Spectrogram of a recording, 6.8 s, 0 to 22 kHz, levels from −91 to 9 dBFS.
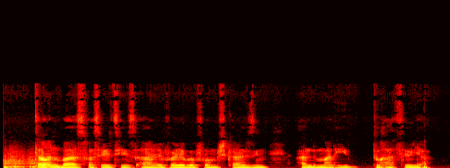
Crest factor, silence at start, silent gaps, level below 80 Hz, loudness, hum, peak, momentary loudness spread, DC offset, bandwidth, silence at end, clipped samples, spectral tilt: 20 dB; 0.05 s; none; -40 dBFS; -22 LUFS; none; -2 dBFS; 11 LU; under 0.1%; 10.5 kHz; 0.3 s; under 0.1%; -8.5 dB/octave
